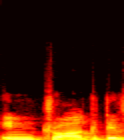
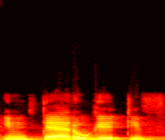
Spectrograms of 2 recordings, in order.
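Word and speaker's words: interrogative: अब हम देखते हैं कि इसका हम इंट्रोगेटिव सेंटेंसेस यानी सवालिया फिक्रात कैसे बनाएंगे। इस लफ्ज़ को बहुत से लोग मिस प्रोनाउंस करते हैं इंटेरोगेटिव, इट इज इंट्रोगेटिव, इंट्रोगेटिव यानी सवालिया फिक्रात।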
